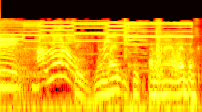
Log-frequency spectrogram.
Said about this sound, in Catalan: Em sona el mòbil. Home, celebrem que s'hagi... El que té, és el …? Sí, s'ha descarregat el politó del … de la pàgina del programa.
